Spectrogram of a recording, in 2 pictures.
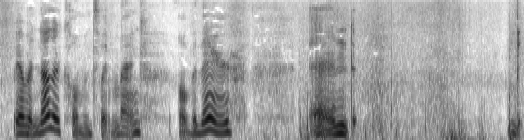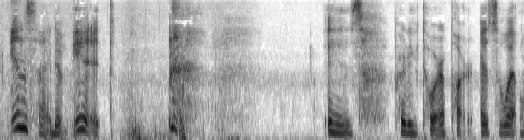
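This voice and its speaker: Amid light background noise, a woman speaks at a very slow pace with long, frequent pauses, the sound dry with no echo. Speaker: camping vlogger. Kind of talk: casual vlog chat. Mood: relaxed morning chat. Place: tent. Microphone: phone near.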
